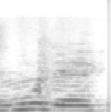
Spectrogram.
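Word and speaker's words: μ: Este microfaradio se llama UDF, o sea, se pronuncia MUDF, es una letra griega, ¿sí? No es una U común, esta es U con su colita, MUDF, ¿ya?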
